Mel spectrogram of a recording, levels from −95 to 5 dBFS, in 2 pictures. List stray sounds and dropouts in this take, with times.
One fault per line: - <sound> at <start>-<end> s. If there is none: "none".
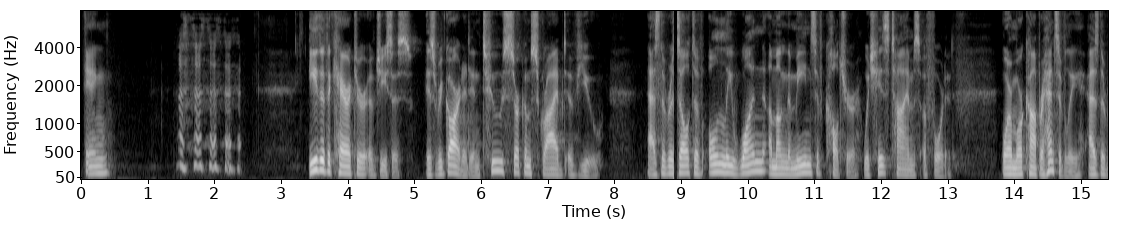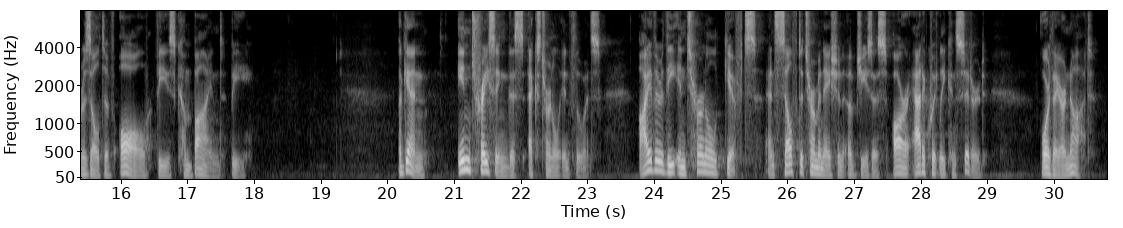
- laugh at 1.4-2.4 s
- dropout at 8.9-8.9 s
